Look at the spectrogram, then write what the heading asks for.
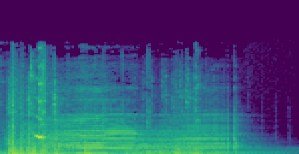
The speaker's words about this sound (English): Henry swung open the door and gently steered me inside.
